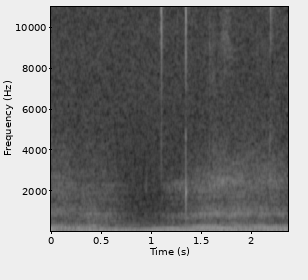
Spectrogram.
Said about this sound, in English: Can you imagine if you were the kind of person who thought having a car/motorbike that loud was in some way good. I can still hear it.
